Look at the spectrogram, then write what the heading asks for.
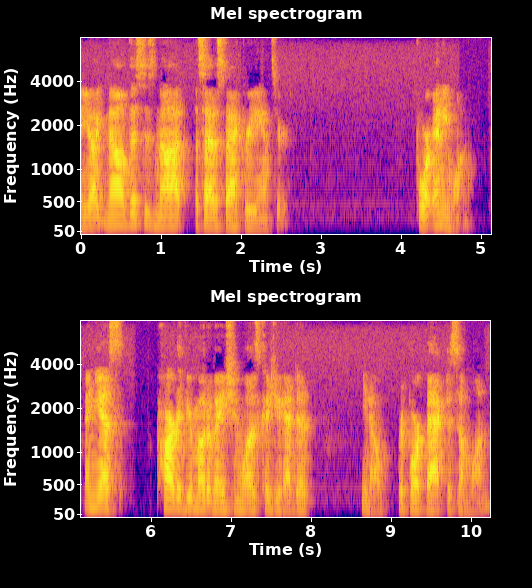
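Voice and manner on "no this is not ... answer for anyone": ordinary talk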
